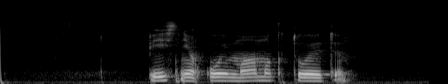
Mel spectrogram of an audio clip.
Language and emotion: Russian, neutral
